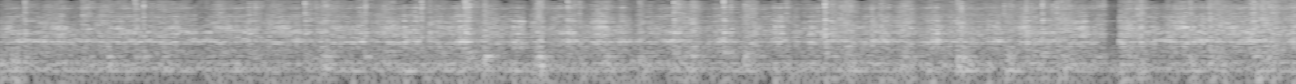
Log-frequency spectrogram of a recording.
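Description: Wire whisk beating melted white chocolate and cream in a small granite-coated metal saucepan, its wires scraping and ticking rapidly and steadily against the pan as the chocolate melts into the cream.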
